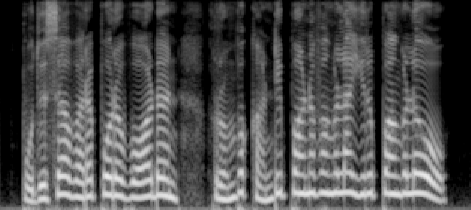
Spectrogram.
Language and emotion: Tamil, fearful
